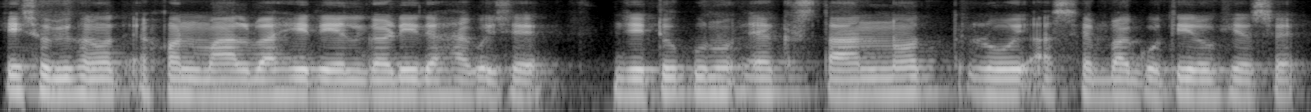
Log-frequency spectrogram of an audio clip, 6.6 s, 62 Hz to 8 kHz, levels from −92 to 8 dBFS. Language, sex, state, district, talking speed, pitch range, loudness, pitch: Assamese, male, Assam, Kamrup Metropolitan, 145 wpm, 130-135 Hz, -19 LUFS, 130 Hz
